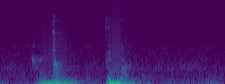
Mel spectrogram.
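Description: Two sharp computer mouse clicks from a right-click while adding a new server in Windows Server Manager. The clicks are crisp and short, a fraction of a second apart, over faint background hiss.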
